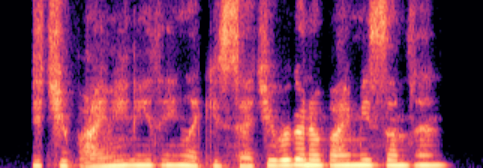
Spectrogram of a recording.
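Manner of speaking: whispered speech. Retelling a question to a woman peering through boxes: retelling a whisper. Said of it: "I whispered to her".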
